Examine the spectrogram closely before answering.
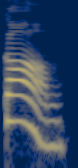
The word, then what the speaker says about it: calm: Calm. Again, L silent.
